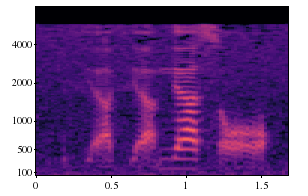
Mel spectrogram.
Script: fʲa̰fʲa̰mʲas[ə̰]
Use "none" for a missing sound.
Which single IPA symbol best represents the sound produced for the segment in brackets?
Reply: ɔ̰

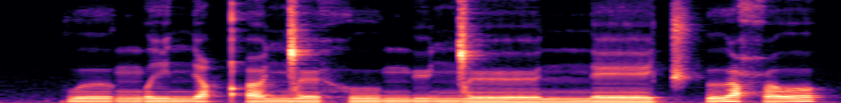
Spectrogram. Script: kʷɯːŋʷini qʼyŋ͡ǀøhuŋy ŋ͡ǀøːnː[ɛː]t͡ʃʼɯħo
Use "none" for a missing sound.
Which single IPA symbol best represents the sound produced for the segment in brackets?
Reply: eː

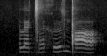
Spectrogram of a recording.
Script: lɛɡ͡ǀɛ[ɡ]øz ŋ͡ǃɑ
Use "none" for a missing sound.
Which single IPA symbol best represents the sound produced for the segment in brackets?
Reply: x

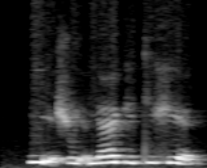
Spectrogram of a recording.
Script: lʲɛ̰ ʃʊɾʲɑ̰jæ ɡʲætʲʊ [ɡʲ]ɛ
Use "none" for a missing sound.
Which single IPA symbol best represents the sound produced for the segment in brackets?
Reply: xʲ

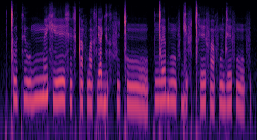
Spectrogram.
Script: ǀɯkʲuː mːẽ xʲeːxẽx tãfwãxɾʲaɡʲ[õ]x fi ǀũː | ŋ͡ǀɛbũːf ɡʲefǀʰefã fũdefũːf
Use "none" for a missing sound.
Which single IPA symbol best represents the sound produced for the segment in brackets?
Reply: ũ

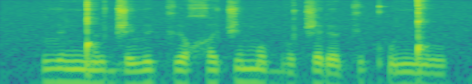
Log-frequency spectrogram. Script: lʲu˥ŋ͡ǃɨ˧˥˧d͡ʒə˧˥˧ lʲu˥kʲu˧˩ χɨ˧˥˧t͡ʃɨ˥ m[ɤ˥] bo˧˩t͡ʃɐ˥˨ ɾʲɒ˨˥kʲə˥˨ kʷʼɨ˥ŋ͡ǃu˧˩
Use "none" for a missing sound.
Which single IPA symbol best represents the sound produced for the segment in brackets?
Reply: o˥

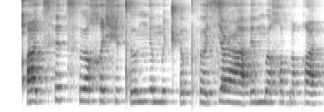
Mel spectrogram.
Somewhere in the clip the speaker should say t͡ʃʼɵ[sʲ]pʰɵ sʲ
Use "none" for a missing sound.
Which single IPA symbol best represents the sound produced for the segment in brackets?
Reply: none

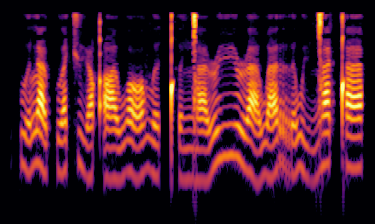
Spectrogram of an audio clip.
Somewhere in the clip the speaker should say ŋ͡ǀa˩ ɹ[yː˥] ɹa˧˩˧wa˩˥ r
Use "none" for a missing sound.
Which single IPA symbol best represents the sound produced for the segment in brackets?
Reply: yː˥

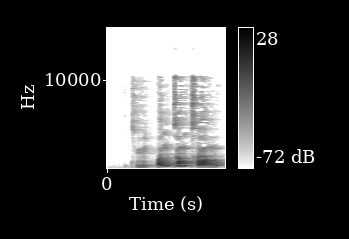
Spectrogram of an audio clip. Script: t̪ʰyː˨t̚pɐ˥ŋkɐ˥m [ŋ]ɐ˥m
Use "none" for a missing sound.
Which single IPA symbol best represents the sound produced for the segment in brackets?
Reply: kʰ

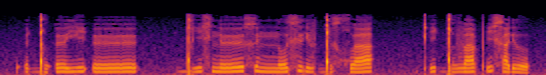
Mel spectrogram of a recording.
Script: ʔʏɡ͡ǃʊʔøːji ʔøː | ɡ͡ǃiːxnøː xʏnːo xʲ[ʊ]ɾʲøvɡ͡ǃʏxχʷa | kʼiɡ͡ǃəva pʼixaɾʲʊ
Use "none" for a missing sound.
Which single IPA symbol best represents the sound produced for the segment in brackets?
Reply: u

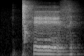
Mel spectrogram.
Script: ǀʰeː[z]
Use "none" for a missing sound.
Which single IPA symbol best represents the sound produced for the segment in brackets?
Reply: z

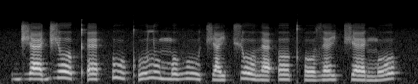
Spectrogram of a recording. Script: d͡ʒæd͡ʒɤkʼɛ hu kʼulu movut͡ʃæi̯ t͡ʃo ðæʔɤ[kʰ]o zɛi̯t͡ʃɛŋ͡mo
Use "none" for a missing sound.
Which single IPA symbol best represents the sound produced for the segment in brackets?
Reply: kʰ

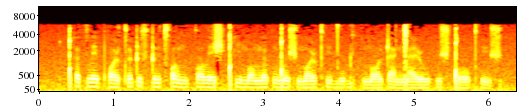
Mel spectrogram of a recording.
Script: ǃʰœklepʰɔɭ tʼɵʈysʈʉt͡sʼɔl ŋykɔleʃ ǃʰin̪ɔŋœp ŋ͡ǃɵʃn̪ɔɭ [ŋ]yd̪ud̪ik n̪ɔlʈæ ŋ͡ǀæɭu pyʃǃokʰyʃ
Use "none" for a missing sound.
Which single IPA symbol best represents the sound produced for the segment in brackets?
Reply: kʰ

